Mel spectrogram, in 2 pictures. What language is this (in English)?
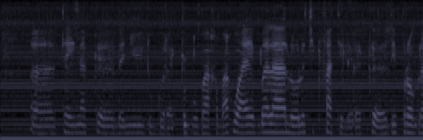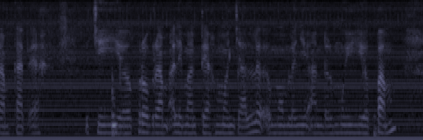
Wolof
